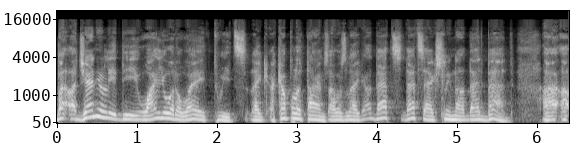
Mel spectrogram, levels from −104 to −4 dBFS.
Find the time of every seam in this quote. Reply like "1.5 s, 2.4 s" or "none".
none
